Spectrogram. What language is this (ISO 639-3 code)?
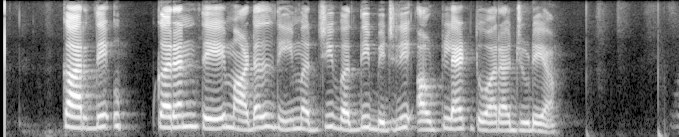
pan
